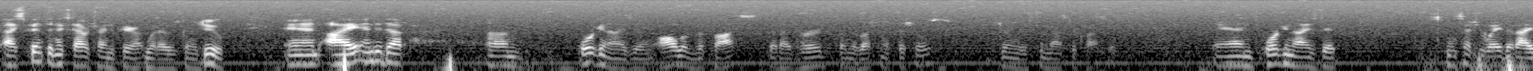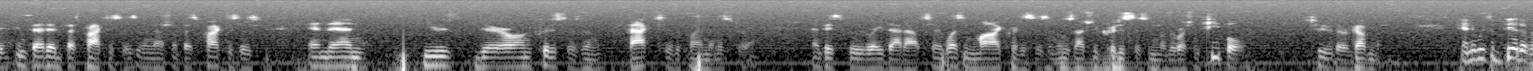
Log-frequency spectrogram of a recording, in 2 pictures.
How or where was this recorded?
large echoing room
